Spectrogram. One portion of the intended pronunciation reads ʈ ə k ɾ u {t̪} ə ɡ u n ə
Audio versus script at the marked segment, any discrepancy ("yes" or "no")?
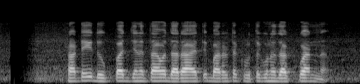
no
